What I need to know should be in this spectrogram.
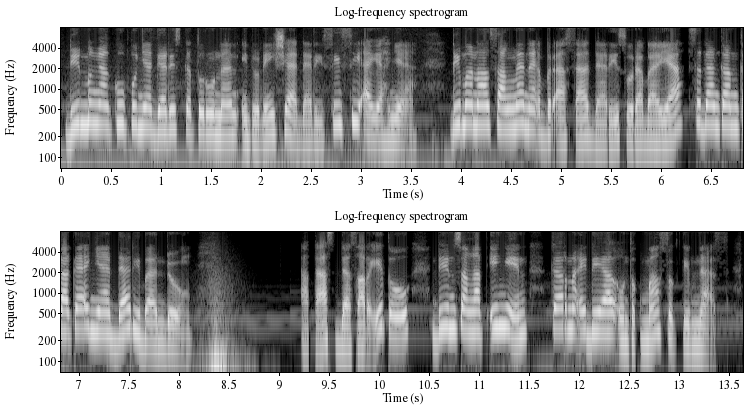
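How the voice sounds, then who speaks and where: Female football news narrator, slightly high pitch, scripted read with casual asides, faint music underneath. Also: lively intonation, moderate pace. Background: faint background music.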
